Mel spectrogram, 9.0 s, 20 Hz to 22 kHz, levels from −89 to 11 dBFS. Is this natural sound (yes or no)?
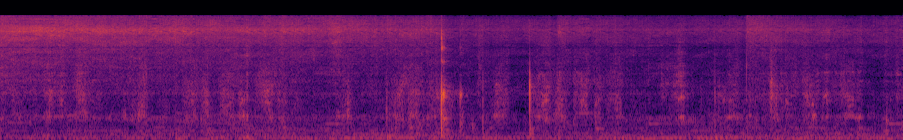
no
